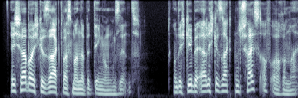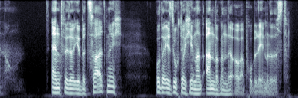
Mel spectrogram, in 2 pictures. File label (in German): hoerspiel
